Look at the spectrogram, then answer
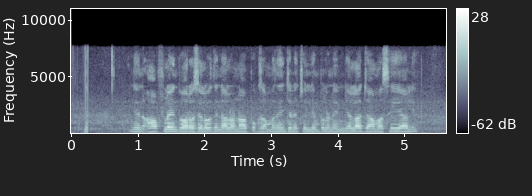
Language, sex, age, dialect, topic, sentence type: Telugu, male, 25-30, Southern, banking, question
